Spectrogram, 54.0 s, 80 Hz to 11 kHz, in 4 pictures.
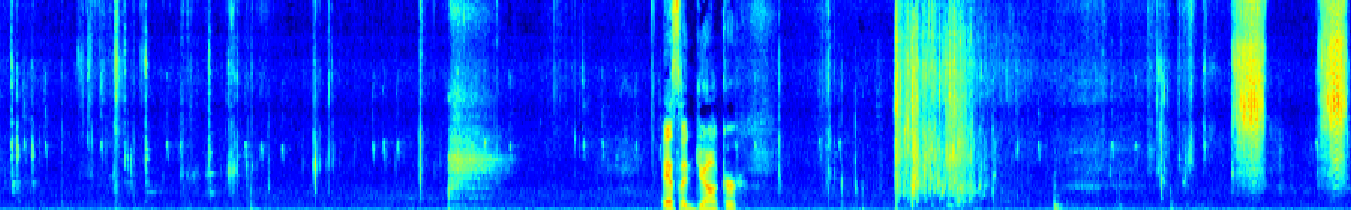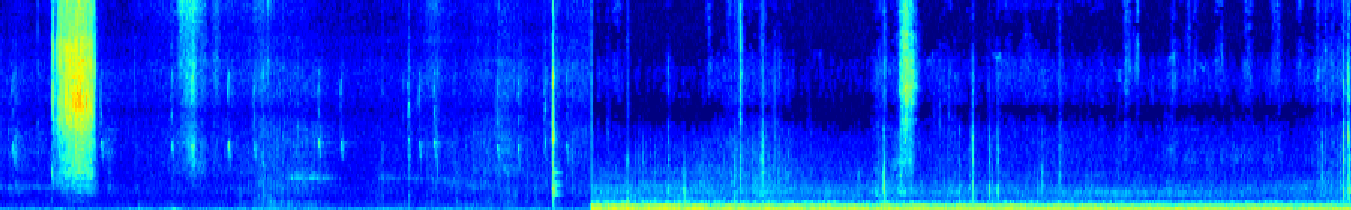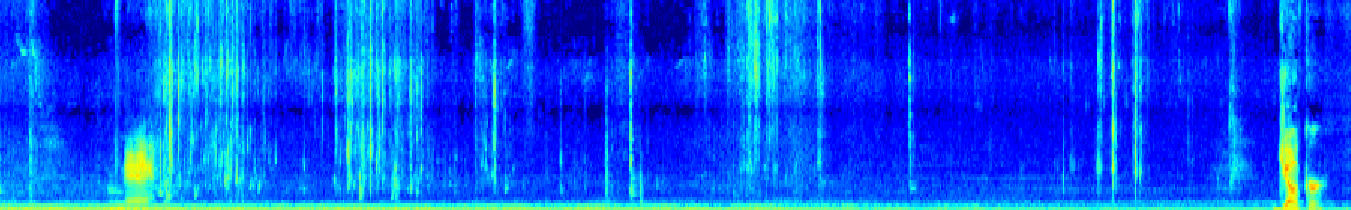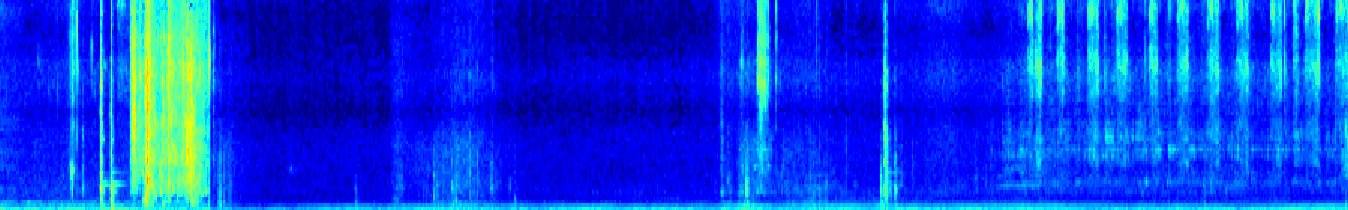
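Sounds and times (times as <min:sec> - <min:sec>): boat motor humming: 0:12.1 - 0:14.9, 0:16.4 - 0:42.6, 0:43.2 - 0:54.0.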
